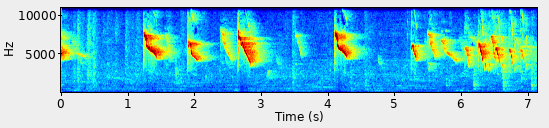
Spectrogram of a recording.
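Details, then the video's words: Female Oriental white-eye calling to entice males to sing: spaced high, descending chirps, then a quick burst of rapid twittering notes near the end. "pancingan pleci betina paling ampuh,bikin pleci jantan ngalas"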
